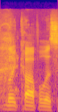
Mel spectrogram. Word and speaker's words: Lycopolis: It's Lycopolis is correct.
